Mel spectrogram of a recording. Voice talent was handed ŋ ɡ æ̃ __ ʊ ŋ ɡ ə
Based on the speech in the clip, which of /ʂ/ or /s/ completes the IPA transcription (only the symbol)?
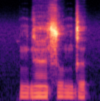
s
